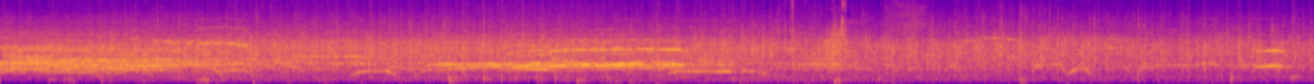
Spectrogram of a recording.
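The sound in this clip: Sustained audience applause greets a guest walking onstage at a live book event in Seattle, a dense, steady wash of clapping that holds at an even level for many seconds, with a few faint whistles or cheers threaded through it.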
